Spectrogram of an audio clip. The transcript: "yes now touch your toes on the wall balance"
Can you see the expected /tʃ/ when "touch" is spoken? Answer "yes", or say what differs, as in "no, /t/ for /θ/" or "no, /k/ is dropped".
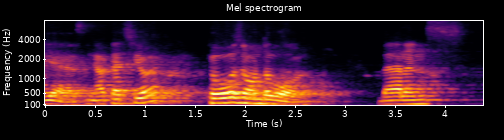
no, /s/ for /tʃ/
